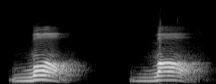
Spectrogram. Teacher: Itu bukan terdengar suara O, tapi dia pangkal lidah sama tengah lidah naik ke langit-langit ya sehingga apa suara yang keluar seperti huruf O kita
